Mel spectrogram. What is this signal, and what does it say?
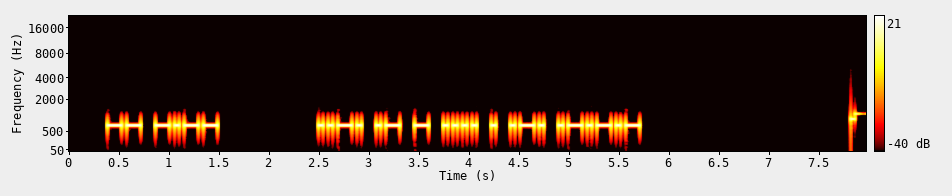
Morse code, heard as a keyed tone, about 25 wpm, 700 Hz. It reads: MY FATHER.
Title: 3x Word-Spacing - Sentences from Top 500 Words - 25wpm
